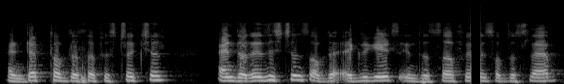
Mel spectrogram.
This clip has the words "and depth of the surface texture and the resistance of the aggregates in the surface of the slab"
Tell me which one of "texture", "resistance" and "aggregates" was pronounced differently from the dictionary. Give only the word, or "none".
texture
